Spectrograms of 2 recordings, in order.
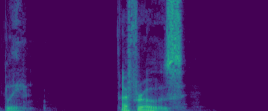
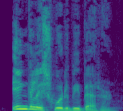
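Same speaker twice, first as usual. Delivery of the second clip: high, loud host voice; flamboyant host; 11 semitones higher, 6 dB louder than usual. A narrator's reading. Theo asks Nick for English, flamboyant. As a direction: pipe up in a showy, lifted voice.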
